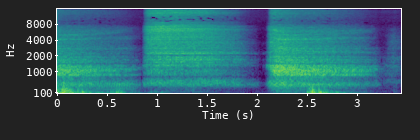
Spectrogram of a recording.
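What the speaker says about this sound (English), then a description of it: "The Wim Hof breathing method. Do fucking breathing exercises." Deep rhythmic breaths in a Wim Hof method breathing exercise: two long, forceful breathing cycles, each a strong inhale and exhale. They sound close and loud, with sharp breaks between them.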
